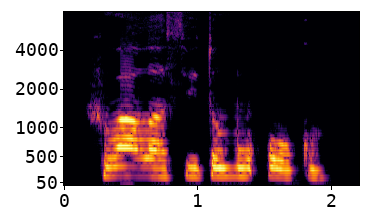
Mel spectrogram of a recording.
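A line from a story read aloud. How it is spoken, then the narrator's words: Solemn. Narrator (Russian): торжественно проговорил Альказайдер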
